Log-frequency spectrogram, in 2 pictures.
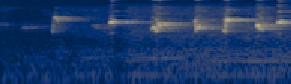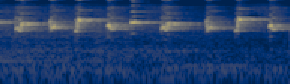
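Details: Yellow-vented bulbul (trucukan) singing a long 'ropel' song used as a master recording for training cage birds: a steady run of about thirteen bright, slurred whistled phrases, each dropping in pitch, roughly four per second, with faint low hum beneath.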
